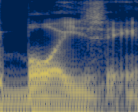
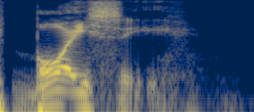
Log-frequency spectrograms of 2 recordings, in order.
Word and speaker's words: Boise: notice I didn't say Boise I learned when I was in Boise state capital of Idaho I learned that it's Boise the way the locals pronounce it I got a couple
